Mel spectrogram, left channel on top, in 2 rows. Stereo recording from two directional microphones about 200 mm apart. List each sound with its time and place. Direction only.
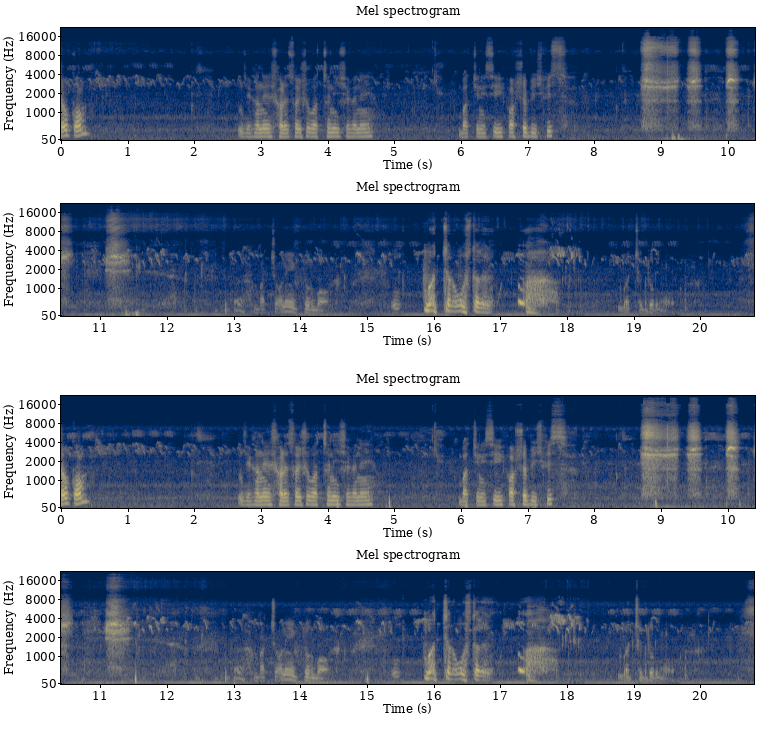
0.0 s speech: 20° left (ahead or behind)
2.6 s speech: 25° left (ahead or behind)
8.6 s wheeze: 25° left (ahead or behind)
11.1 s a sound: 35° left (ahead or behind)
13.7 s speech: 15° left (ahead or behind)
16.0 s speech: 35° left (ahead or behind)
18.9 s speech: 10° left (ahead or behind)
